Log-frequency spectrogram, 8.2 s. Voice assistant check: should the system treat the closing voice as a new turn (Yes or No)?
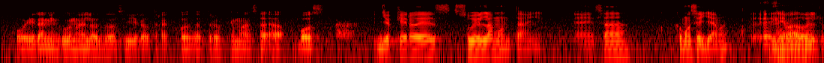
Yes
